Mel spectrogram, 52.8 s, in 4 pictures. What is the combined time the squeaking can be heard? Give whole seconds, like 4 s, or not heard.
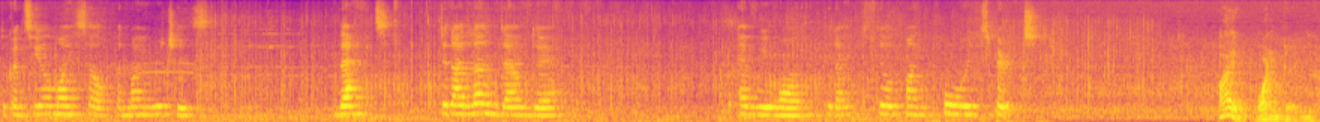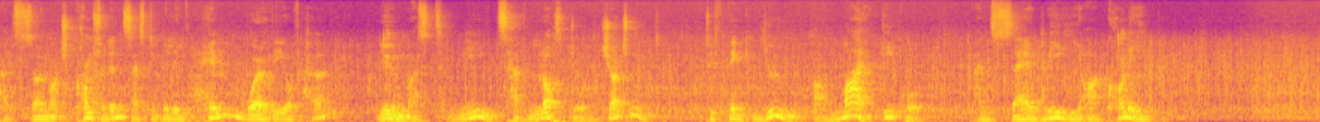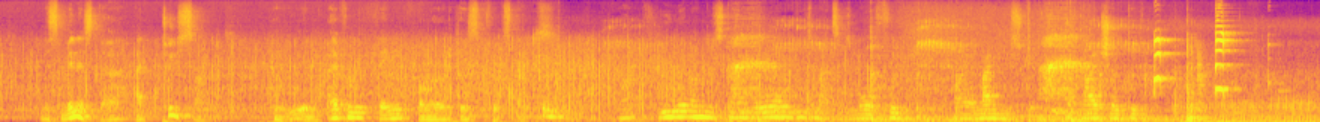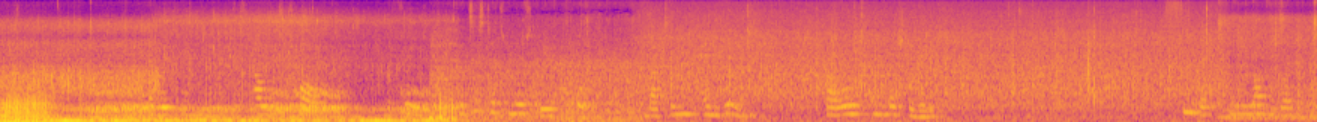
2 s.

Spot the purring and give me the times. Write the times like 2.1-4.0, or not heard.
0.0-44.3.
